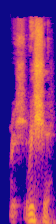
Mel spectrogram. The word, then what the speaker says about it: Rishi: He's not called Richie. – What's he called? – Rishi. – I got his name wrong.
